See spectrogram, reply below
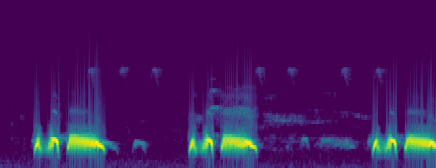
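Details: Decoy spotted dove provoking wild birds with its cooing phrase, two brief coos and a long throbbing coo, repeated three times about every two and a half seconds, with faint high chirps between.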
